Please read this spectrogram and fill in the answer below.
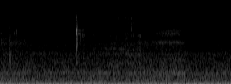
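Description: Near silence: a low, steady room hum with a few faint clicks.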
